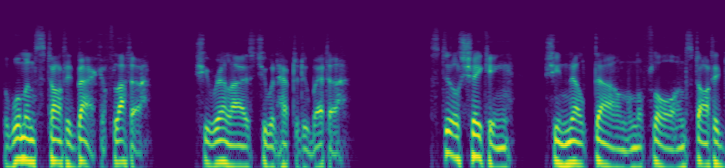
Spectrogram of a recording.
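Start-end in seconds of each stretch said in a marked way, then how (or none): none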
